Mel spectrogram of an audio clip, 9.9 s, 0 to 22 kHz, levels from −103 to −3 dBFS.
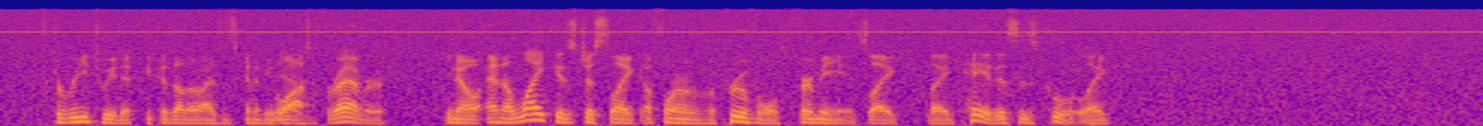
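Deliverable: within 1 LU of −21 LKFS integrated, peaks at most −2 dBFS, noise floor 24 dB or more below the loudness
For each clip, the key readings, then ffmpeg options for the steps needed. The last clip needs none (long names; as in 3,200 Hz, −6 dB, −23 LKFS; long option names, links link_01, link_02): interfering tone 7,700 Hz; level of the tone −36 dBFS; background noise floor −38 dBFS; target noise floor −54 dBFS; integrated loudness −30.0 LKFS; sample peak −12.0 dBFS; target loudness −21.0 LKFS
→ -af "bandreject=frequency=7700:width=30"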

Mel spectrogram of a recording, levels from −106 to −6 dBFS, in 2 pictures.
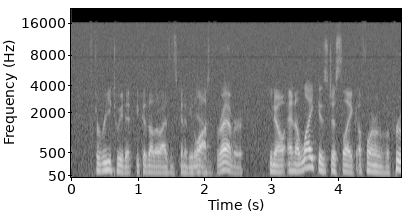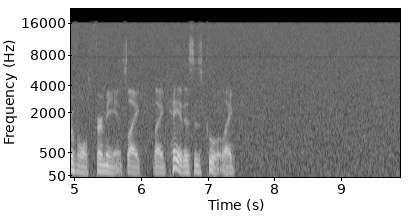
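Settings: interfering tone none found; background noise floor −45 dBFS; target noise floor −55 dBFS
→ -af "afftdn=noise_reduction=10:noise_floor=-45"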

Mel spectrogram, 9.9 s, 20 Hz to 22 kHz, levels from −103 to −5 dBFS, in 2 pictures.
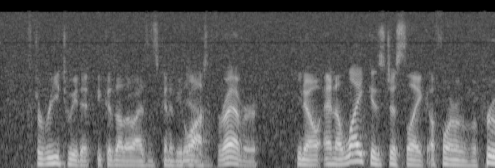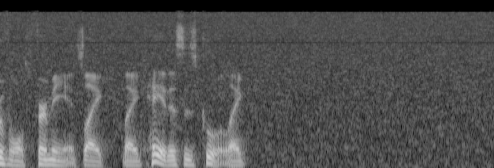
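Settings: background noise floor −52 dBFS; target noise floor −55 dBFS
→ -af "afftdn=noise_reduction=6:noise_floor=-52"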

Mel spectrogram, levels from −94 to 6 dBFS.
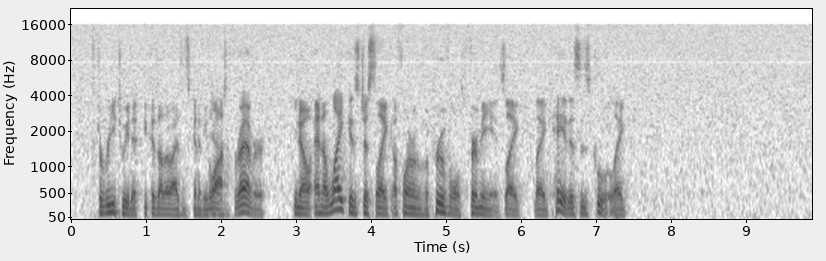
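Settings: background noise floor −56 dBFS; integrated loudness −30.5 LKFS; sample peak −12.5 dBFS; target loudness −21.0 LKFS
→ -af "volume=9.5dB"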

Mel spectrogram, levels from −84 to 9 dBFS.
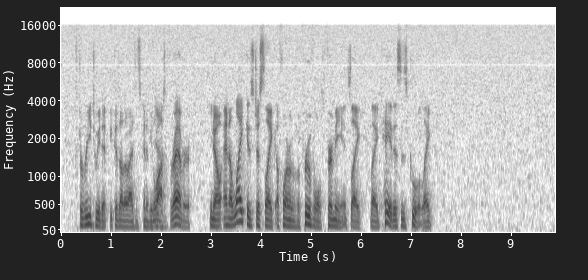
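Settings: integrated loudness −21.0 LKFS; sample peak −3.0 dBFS; background noise floor −46 dBFS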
